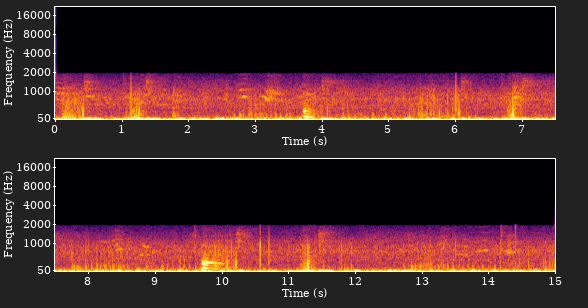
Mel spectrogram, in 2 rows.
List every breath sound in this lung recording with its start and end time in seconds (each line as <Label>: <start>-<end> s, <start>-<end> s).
Wheeze: 3.62-3.93 s, 9.68-10.18 s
